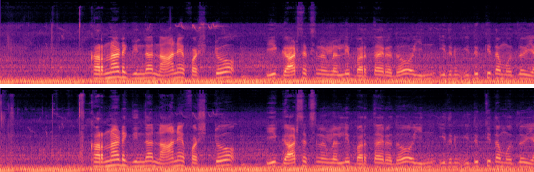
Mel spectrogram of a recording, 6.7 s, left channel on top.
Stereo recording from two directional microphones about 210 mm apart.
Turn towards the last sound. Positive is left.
turn(degrees=-5)  # may be behind; listen again after turning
